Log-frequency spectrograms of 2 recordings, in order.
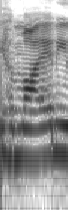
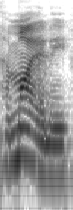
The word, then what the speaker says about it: Hermione: with all the pronunciations, so I used to say Hermione like Hermione, and I was in primary school at the time, so it took a teacher during our reading session, and I was reading Harry Potter to her, and she pointed out how it should be pronounced, and I thought back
